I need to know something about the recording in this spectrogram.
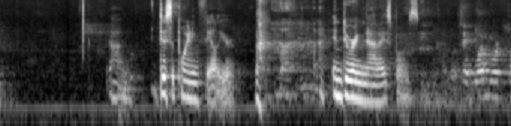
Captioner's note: laughter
